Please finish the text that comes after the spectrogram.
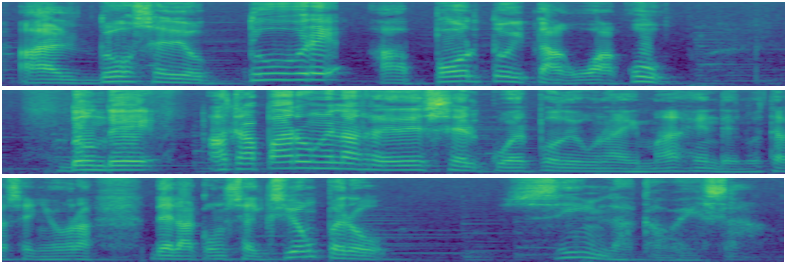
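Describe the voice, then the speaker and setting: A male actor plays a devout man with secrets to tell in a radio drama. His pitch moves in lively swings as he recounts things deliberately and dramatically, pausing and hesitating. Faint music sits behind the voice. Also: lightly acted. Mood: reverent, eager. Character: devout, talkative male storyteller revealing old secrets.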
